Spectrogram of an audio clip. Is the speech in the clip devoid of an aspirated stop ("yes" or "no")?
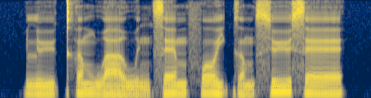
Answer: no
